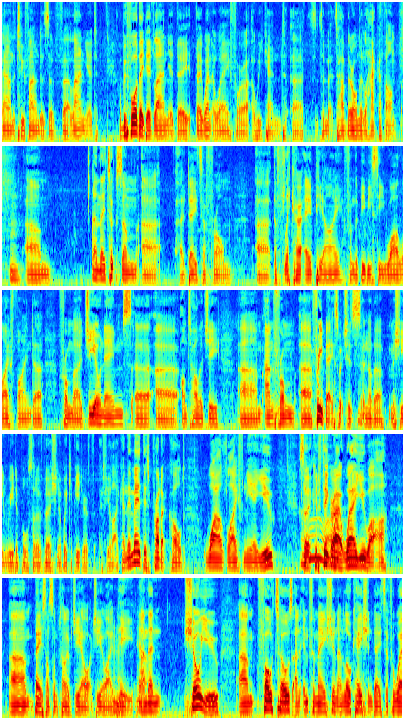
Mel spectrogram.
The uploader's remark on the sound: A triple set of interviews. Recorded at UXLx 2015.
